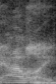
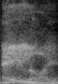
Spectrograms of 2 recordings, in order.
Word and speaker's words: Aloy: They it's won't say it properly. Say Alloy. Nope, Aloy. Aloy.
